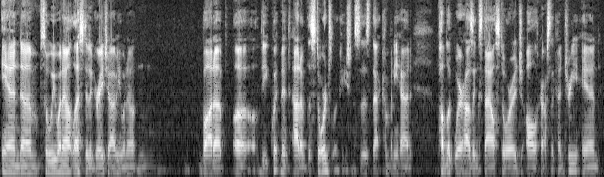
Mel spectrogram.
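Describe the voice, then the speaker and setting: A man's voice: lowish voice, level tone, normal speed, sharp tone. A middle-aged man co-hosting a casual business podcast, chatty and self-mocking, laughing often as he tells stories. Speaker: podcast co-host.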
